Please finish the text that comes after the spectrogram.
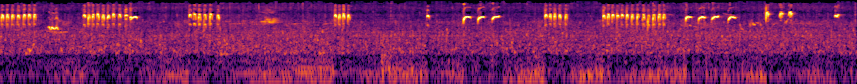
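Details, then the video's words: High-pitched sunbird song, the kolibri ninja kept as a lively filler song, alternating short buzzy trills with little groups of sharp downslurred chirps over about ten seconds. "Suara Kolibri Ninja Isian Mewah Bikin Burung Semangat"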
